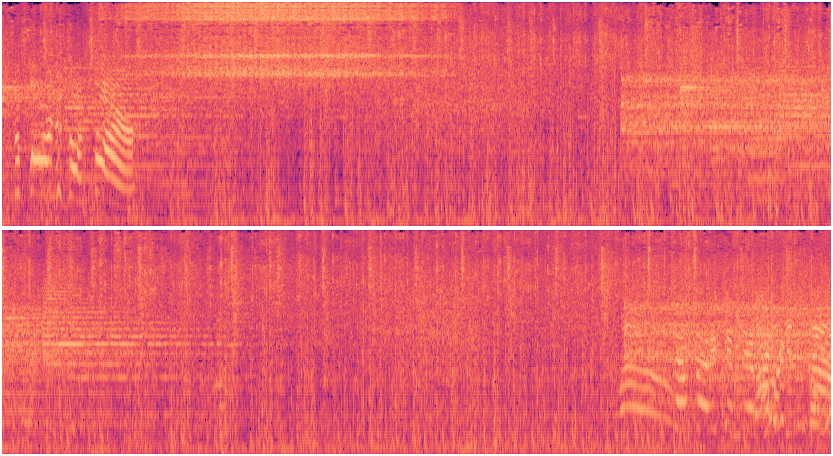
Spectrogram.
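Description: Horses clip-clop at a steady trot in Red Dead Redemption, their hooves loud and continuous beneath a barn fire scene, with an occasional whinny and voices talking over the hoofbeats.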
